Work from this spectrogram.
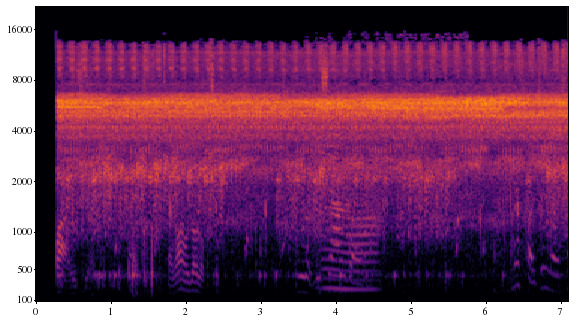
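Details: Black-webbed tree frog (Rhacophorus kio) in Chiang Mai giving short, nasal croaking notes against a loud, steady buzz of insects.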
